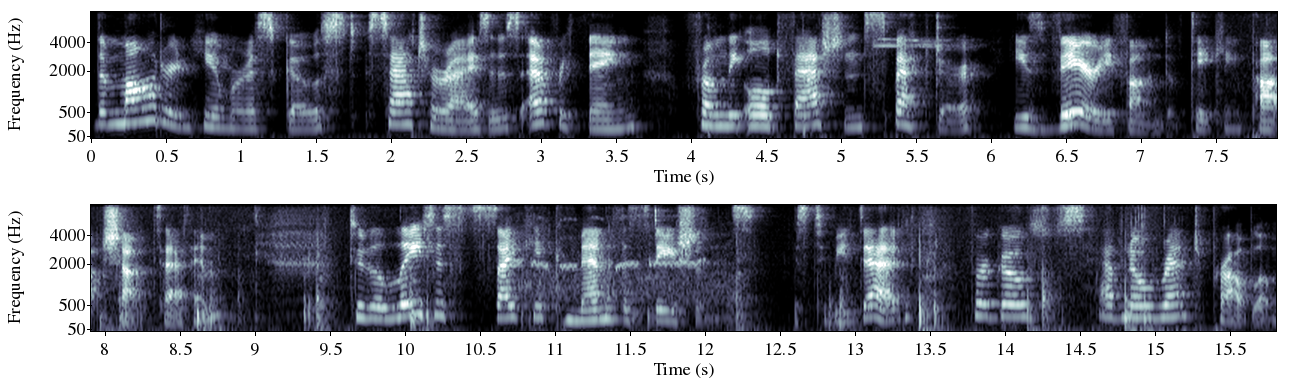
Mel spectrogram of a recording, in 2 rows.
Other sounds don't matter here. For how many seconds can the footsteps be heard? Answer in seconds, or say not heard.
8 s.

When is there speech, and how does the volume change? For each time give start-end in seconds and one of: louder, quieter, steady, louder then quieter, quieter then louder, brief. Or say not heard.
0.0-15.7 steady.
